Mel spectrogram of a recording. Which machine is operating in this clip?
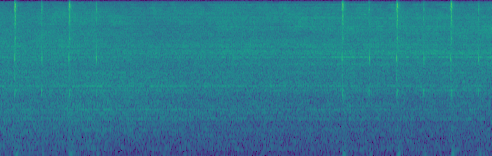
valve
